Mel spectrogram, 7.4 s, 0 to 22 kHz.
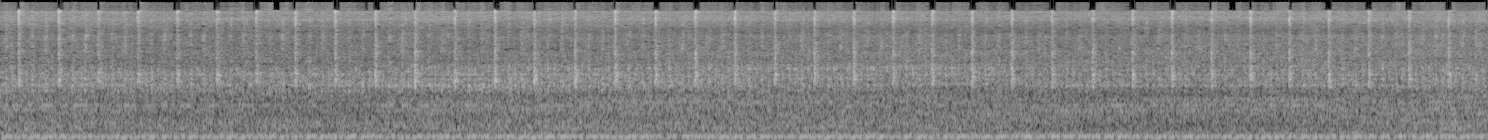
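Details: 2006 Jeep Liberty 3.7L V6 at idle: crisp, steady ticking over a smooth idle from a sticking lifter; hard to pinpoint which one, so all lifters were replaced.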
